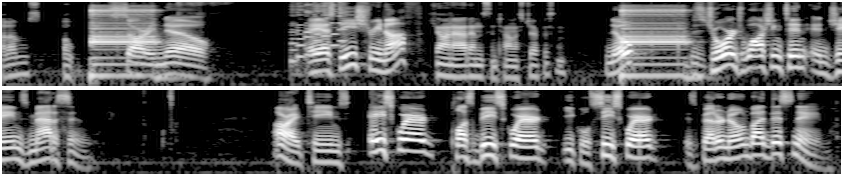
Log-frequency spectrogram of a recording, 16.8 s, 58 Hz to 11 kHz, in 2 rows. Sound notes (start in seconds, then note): 0.9 buzzing sound; 0.9 device sound; 6.2 buzzing sound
